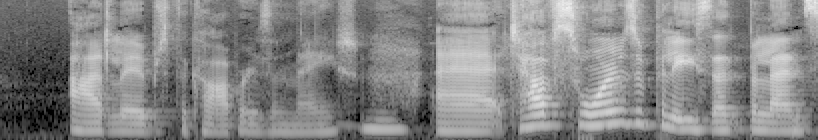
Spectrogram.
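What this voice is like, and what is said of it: Usual voice. Nothing is said of it.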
